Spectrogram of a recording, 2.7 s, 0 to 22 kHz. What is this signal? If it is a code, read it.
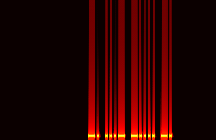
Morse code, heard as a keyed tone, about 44 wpm, 700 Hz. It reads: NV6N
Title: USA Call Signs - 4 Characters - 2x Character Spacing - 45wpm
